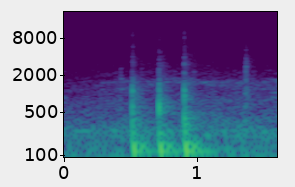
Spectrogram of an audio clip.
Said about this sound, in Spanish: Vincent se dirige a la casa de Stoddart. se acerca a la puerta de cristal. Mira hacia el interior. ¿Hola? Vincent golpea el cristal.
